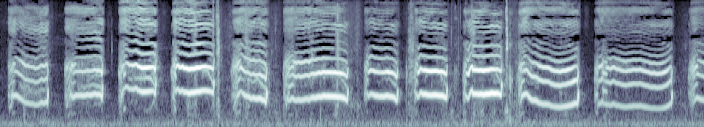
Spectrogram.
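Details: Six-week-old French Bulldog puppies playing, giving a rapid series of high, tonal whines and yelps, about twelve separate cries, each slightly arching in pitch and evenly spaced in quick succession.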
